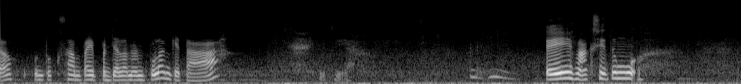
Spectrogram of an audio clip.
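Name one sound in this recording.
A woman speaks with animation close by.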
